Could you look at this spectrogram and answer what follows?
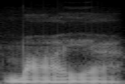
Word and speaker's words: Maya: luciantes by the way maya is pronounced maya yeah i'm starting to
